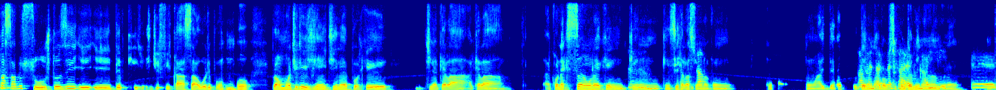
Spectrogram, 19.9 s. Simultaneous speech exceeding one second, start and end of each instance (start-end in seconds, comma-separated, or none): 17.2-19.0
